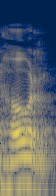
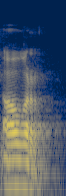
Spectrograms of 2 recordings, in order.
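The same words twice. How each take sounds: First: The word starts with a clear h sound. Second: The word starts with a vowel, no h sound. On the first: The speaker calls it wrong. "bukan hour" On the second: The speaker calls it right. "hanya nggak nampak"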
